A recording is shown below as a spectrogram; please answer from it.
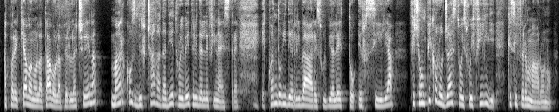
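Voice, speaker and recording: A woman narrating a children's story in an expressive, measured reading. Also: lowish voice. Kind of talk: scripted narration.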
